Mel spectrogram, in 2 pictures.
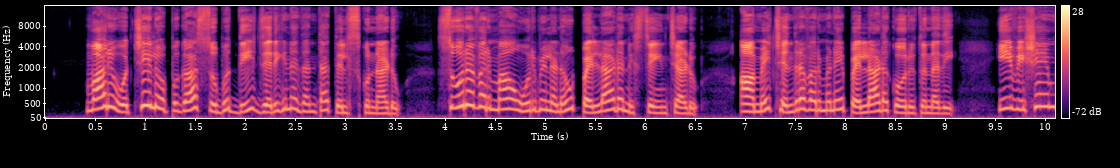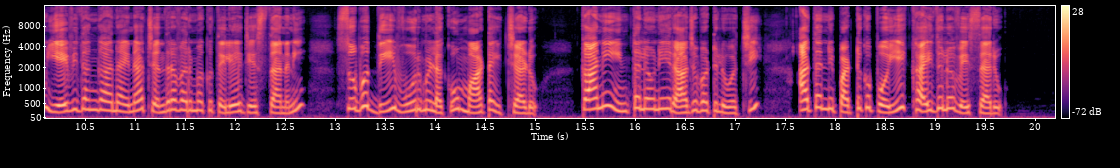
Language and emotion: Telugu, neutral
